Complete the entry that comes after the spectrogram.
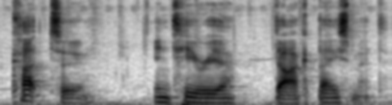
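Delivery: ordinary talk, nothing marked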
